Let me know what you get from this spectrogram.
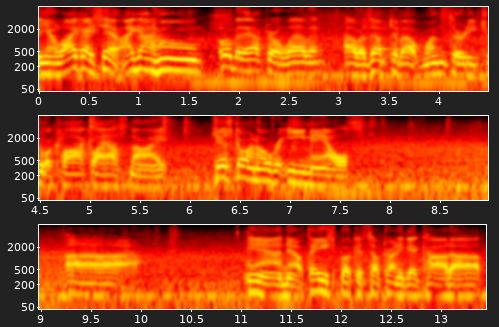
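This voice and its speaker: A middle-aged man vlogging casually about a weekend convention. He has a hoarse voice from losing it, and he rambles warmly, full of thanks. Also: mid-range voice, slight background noise. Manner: rambling, effusive, grateful. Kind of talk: casual vlog talk.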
